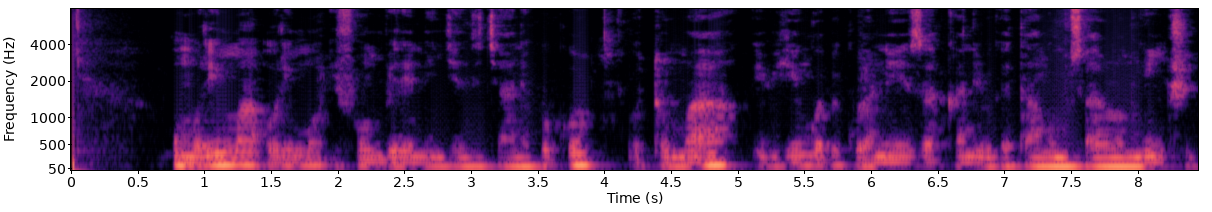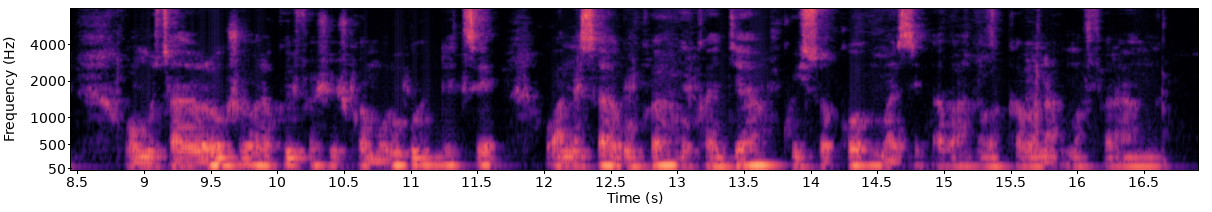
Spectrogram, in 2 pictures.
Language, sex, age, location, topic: Kinyarwanda, male, 25-35, Huye, agriculture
